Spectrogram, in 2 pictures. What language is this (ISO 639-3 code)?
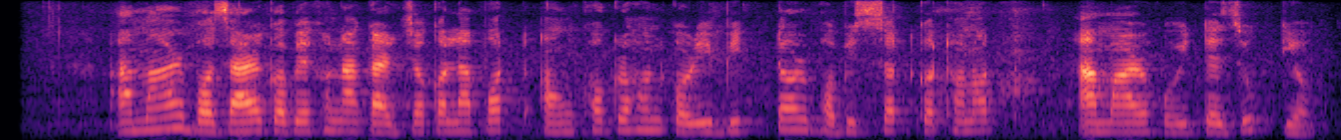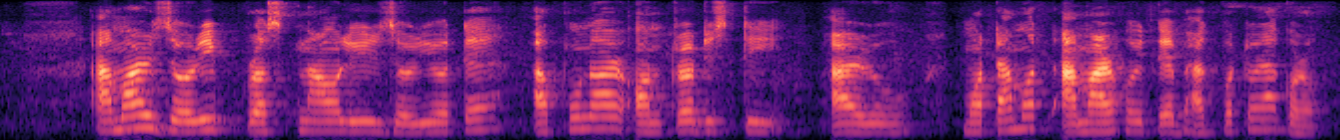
asm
